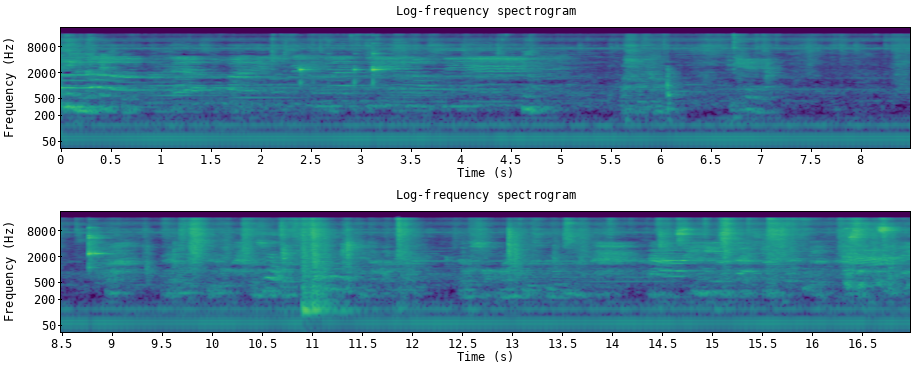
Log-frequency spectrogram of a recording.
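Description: A metal spoon clinking against a cup and a metal baking pan several times, with one louder knock near the middle, over background music with a voice.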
